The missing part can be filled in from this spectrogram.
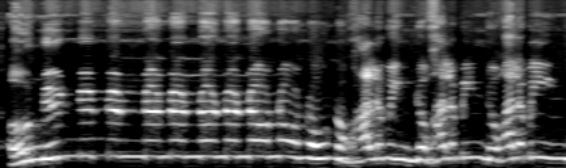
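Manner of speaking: high, fussy, rapid-fire mock refusal; scandalized churchgoers. Church folks in College Station forbidding Halloween, high and scandalized. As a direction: play shocked church ladies waving it off. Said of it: "are like".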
